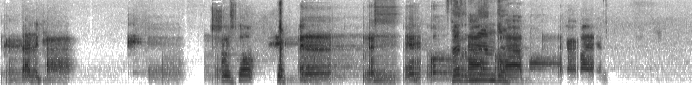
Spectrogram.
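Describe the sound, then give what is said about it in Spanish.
A man's voice comes over a phone-in line thick with interference, crackling and breaking up into choppy bursts with brief dropouts between phrases. “Fernando se escucha con mucha interferencia”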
